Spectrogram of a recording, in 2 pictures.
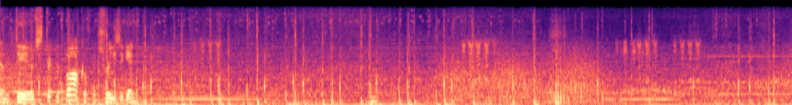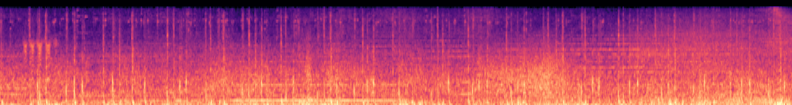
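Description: Horse hooves thud steadily on a dirt track.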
